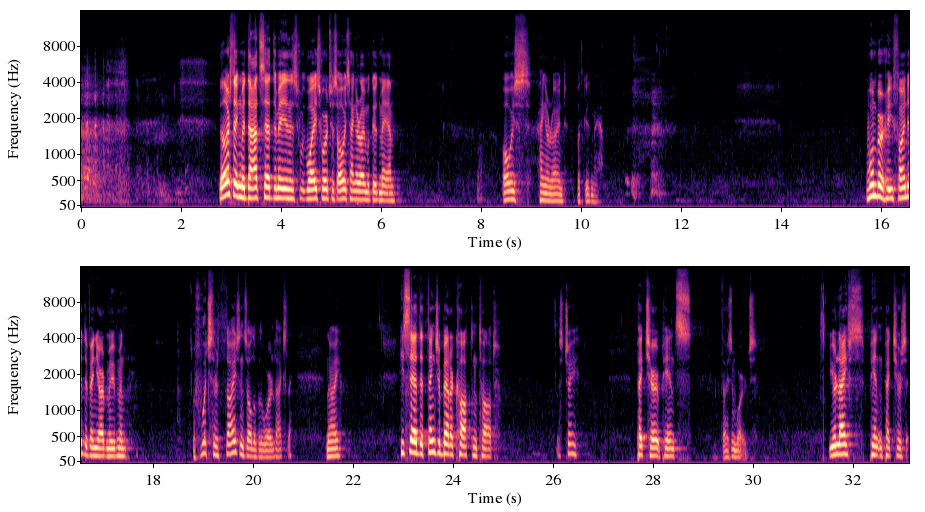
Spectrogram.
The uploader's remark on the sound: Recorded at 11:00am on 19th July 2016 at our Sunday Celebration at Dungannon Integrated College.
